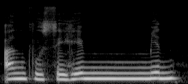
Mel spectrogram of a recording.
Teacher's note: Adanya di mim sukun. Mim ketemu mim, bacanya juga berdengung. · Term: idgham mutamatsilain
